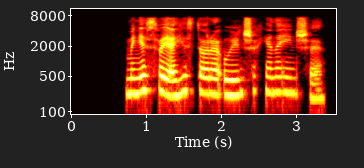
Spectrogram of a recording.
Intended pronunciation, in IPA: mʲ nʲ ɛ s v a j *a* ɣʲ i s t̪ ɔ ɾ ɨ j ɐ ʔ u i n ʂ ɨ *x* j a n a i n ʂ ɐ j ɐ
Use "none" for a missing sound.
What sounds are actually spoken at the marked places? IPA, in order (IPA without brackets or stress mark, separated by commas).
a, x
